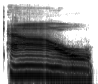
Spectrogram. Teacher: the ah open unrounded and then round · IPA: /aw/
